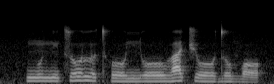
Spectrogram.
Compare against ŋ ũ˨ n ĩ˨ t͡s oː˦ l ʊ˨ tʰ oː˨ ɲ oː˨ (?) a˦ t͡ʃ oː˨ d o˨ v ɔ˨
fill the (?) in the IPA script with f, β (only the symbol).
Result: β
